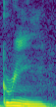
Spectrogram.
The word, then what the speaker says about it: Greene: name is green that's green with a silent e at the end and i just moved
